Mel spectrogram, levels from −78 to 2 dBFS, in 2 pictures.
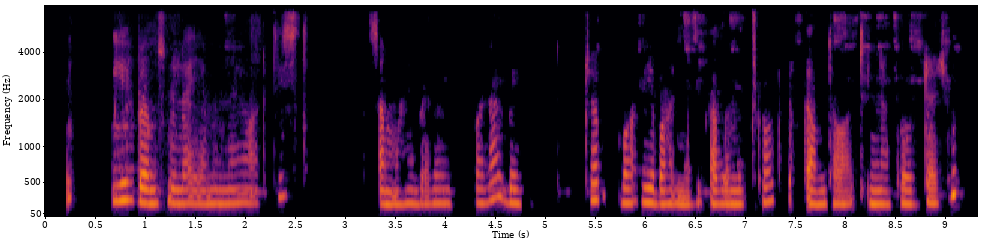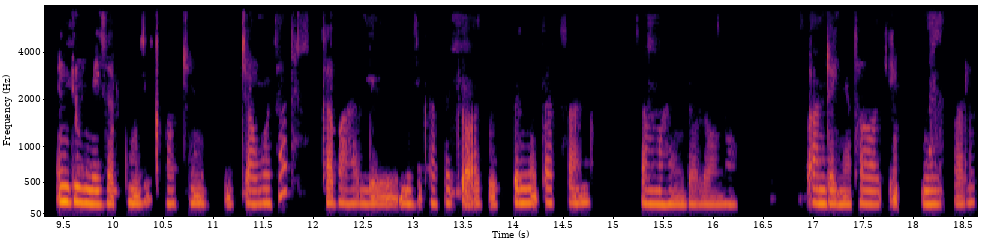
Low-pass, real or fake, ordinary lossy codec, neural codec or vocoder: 7.2 kHz; real; AAC, 48 kbps; none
